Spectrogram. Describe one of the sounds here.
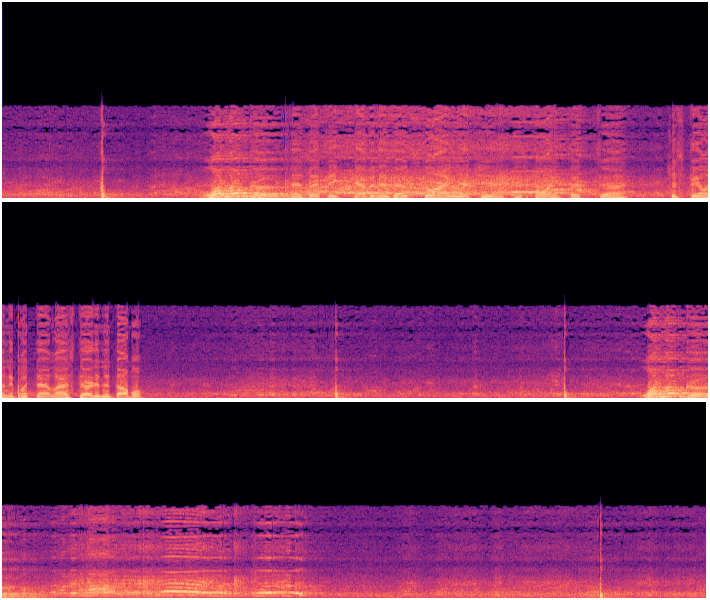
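Darts thud sharply into a board, one at a time.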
